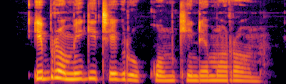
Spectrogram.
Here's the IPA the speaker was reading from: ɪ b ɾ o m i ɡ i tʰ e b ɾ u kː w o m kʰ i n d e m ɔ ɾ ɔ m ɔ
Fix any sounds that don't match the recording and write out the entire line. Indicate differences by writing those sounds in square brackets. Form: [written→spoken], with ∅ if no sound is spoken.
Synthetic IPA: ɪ b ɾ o m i ɡ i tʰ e [b→ɡ] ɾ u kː w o m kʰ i n d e m ɔ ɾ ɔ m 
